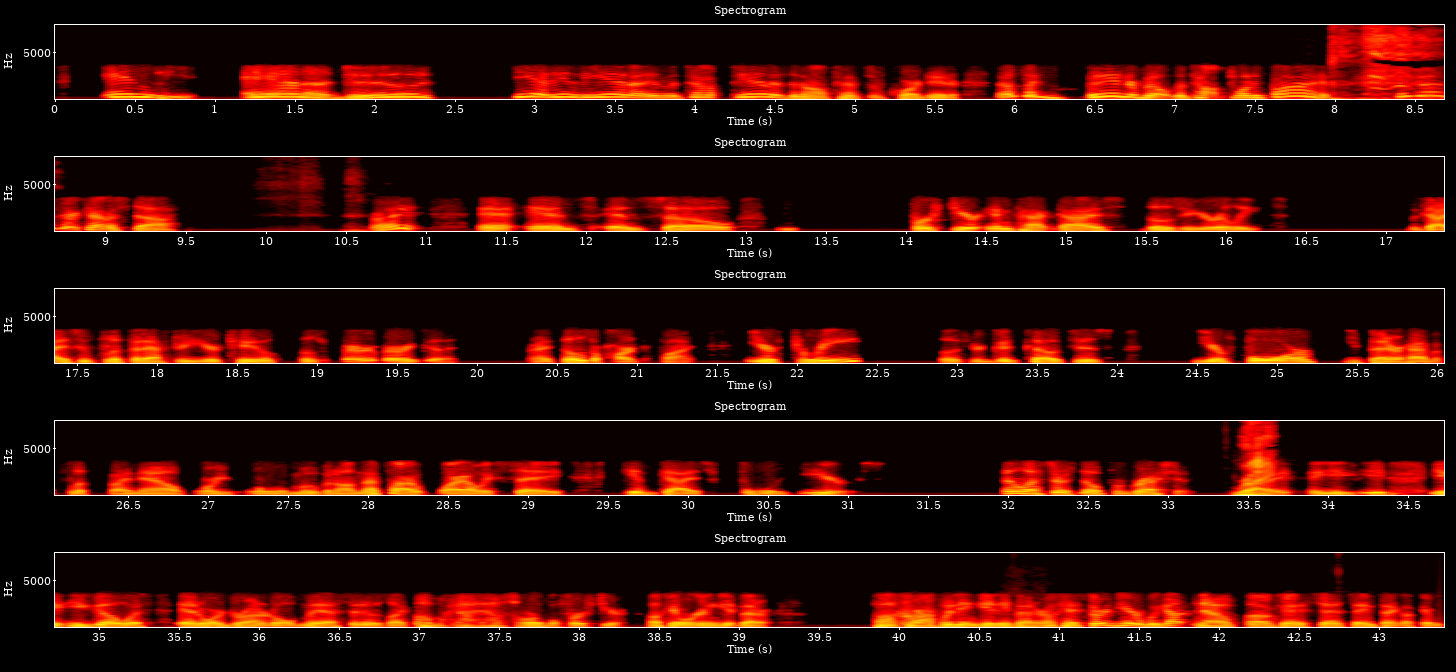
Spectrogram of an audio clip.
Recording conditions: phone line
